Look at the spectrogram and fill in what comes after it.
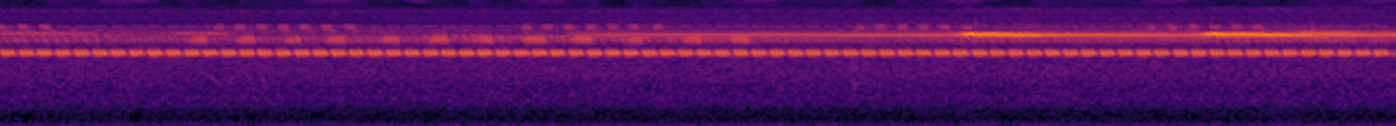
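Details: Bell crickets singing in a layered insect chorus: a bright ringing trill grows louder in the second half, above a constant rapid pulsing chirp and scattered high pulse series; quiet background otherwise.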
